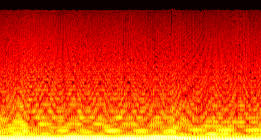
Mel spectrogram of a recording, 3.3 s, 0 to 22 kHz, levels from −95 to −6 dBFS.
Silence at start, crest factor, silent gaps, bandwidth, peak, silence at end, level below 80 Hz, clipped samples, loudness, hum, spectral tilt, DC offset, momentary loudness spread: 0 s; 8 dB; none; 5.6 kHz; -6 dBFS; 0 s; -14 dBFS; under 0.1%; -17 LUFS; none; -8.5 dB/octave; under 0.1%; 3 LU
